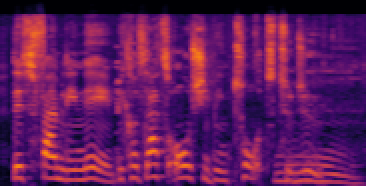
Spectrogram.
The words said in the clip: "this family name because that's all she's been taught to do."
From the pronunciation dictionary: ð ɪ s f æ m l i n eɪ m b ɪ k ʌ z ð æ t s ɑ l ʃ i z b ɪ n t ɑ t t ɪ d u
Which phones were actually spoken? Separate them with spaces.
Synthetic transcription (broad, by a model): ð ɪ s f æ m l i n eɪ m b ɪ k ʌ z ð æ t s ɑ l ʃ i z b ɪ n t ɑ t t ɪ d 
